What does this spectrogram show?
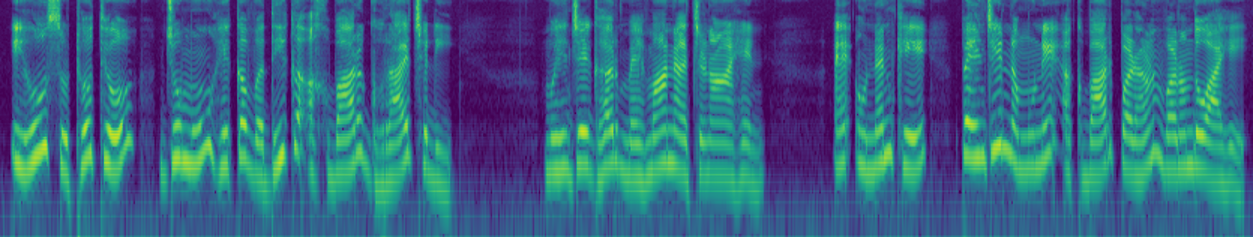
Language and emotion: Sindhi, happy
